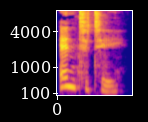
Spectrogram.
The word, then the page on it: entity: British English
